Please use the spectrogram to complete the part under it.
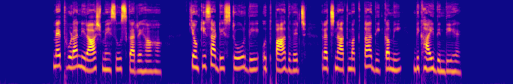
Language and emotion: Punjabi, sad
